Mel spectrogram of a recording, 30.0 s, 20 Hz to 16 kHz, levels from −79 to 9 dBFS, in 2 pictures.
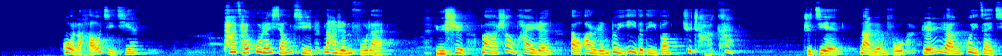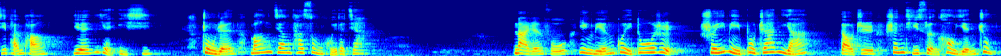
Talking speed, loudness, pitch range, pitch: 155 characters per minute, -16 LUFS, 200-280 Hz, 230 Hz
